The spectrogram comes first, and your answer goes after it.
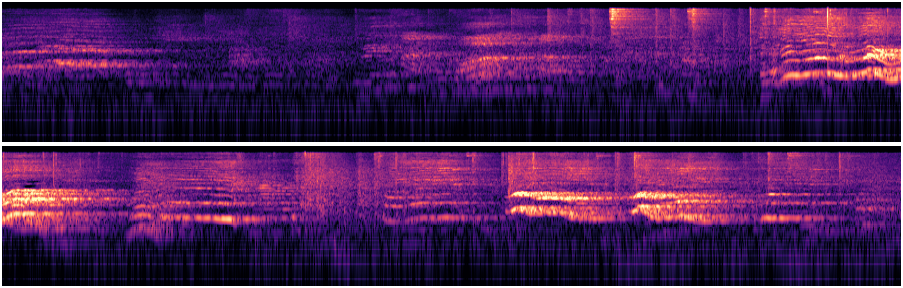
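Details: A happy, playful Golden Retriever at the vet's office gives high, wavering whines and short yips, with human voices nearby.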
